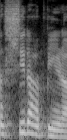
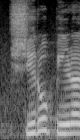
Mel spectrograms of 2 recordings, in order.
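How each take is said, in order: First: शिरः पीड़ा with visarga after shira; correct form. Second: शिरोपीड़ा with long o after r; wrong form. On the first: Teacher corrects for learners, शिरः पीड़ा with breathed h. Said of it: "शिरः पीड़ा होता है". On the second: Teacher rejects the error, शिरोपीड़ा with "ro". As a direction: say शिरोपीड़ा as "shiro-pida". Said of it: "शिरोपीड़ा नहीं होता". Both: Shown as a demonstration.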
